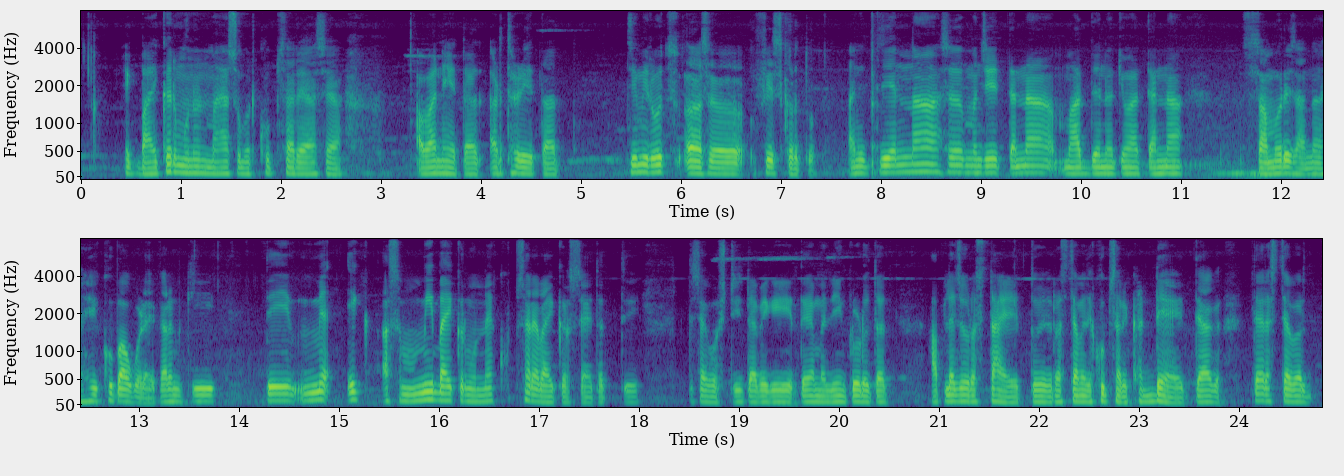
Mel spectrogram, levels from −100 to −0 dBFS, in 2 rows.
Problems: background sounds at intervals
